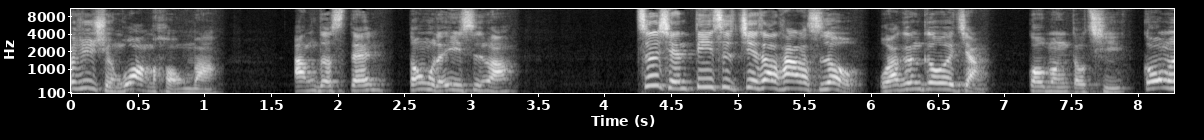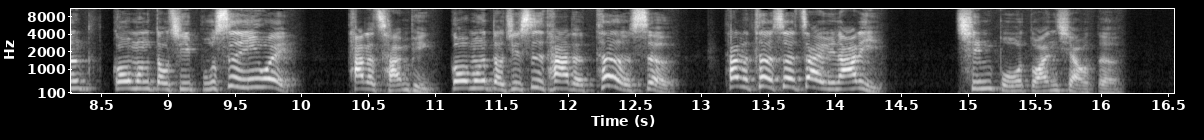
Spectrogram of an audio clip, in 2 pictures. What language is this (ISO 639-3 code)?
zho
